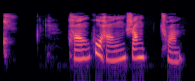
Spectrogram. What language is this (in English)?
Chinese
